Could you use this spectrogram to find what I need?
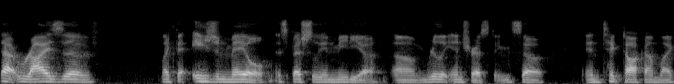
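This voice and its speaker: A man with a General American accent speaks in a plain, everyday voice at medium pitch. His intonation is fairly even and his pace moderate. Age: 20s. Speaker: content creator. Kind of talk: interview. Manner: casual, many fillers.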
